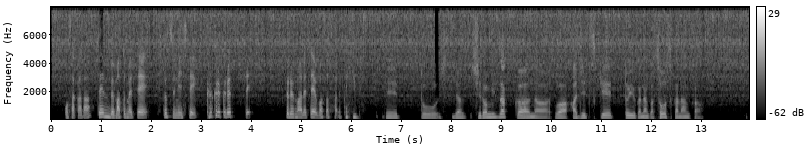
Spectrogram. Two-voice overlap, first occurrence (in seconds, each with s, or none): none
